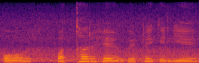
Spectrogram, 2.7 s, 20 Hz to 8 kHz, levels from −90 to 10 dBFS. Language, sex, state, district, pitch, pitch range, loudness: Hindi, male, Chhattisgarh, Raipur, 200 Hz, 195-200 Hz, -18 LUFS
